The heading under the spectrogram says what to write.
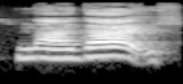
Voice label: quinto, Zapoteco; Números; San Pedro Mártir; INALI

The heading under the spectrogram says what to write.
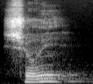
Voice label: noche, Otomí, hombre; Tiempo; Vocabulary; INALI

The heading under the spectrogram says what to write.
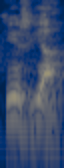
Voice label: "zacate", Zapoteco, Magdalena Ocotlan; Comestibles; INALI; Haspelmath

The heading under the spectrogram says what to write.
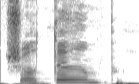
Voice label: bellota, Mixe, Mujer; INALI

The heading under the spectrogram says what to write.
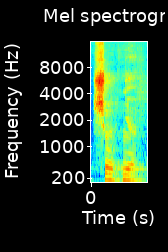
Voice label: "paz", Otomí, hombre; INALI

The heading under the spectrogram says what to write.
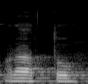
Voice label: seis, Otomí, hombre; INALI

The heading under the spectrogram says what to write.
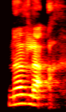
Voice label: diarrea, Zapoteco, Asunción Ocotlan; Enfermedades; INALI; Haspelmath

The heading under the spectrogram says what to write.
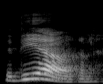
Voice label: oreja, Zapoteco, Asunción Ocotlan; Cuerpo; INALI; Haspelmath

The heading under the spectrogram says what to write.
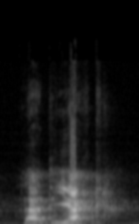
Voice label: Corteza, Zapoteco de Petapa; Agricultura; Vocabulary

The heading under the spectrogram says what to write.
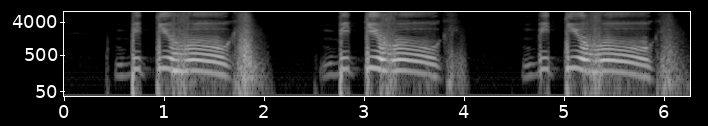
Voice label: bule, Zapoteco, santo domingo albarradas; objetos inanimados

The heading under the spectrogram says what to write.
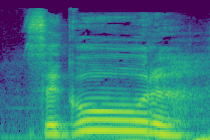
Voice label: seguro, Mixe, Mujer; INALI

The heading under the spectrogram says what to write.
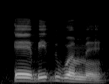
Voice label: "fantasma", Mayo; Religón y creencias; INALI

